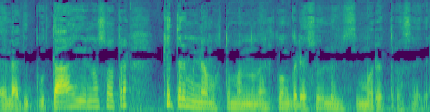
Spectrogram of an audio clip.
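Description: Light noise sits behind the woman's voice. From Honduras. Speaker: feminist activist; guest. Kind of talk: panel discussion. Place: studio.

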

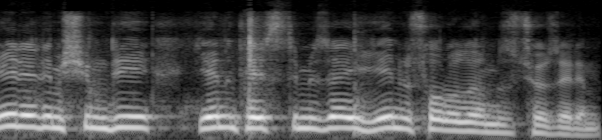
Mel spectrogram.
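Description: Lively intonation runs through this man's speech. His tone is dark and mellow. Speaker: primary school teacher. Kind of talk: tutorial. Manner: animated, explanatory with rhetorical questions.

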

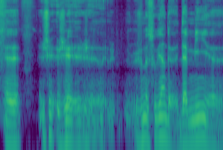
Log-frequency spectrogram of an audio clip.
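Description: A man speaks in a fairly low voice. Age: 70s. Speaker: novelist; guest. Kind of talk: interview. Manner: halting. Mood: reflective, serious topic of death. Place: studio. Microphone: lapel.

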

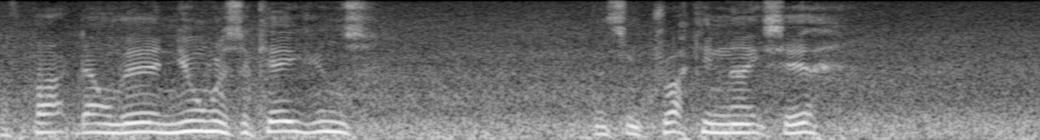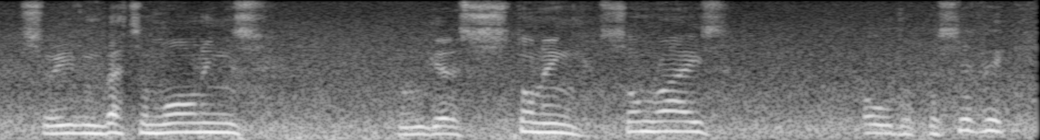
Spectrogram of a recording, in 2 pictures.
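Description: Over noticeable background noise in a dry sound with no echo, a man with a high pitch speaks at a moderate pace with fairly even intonation and long, frequent pauses. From Yorkshire. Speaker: photography vlogger; photographer vlogger. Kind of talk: casual vlog narration. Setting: outdoors on a windy beach. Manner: chatty, relaxed. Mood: relaxed, fond of place. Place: beach.

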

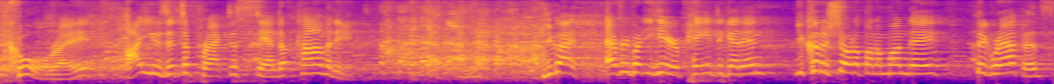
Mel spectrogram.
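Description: Over crowd noise in the background, a man with an American accent talks at a fairly slow pace in an extremely high pitch with ordinary pitch variation. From Michigan (Flint); Michigan. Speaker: stand-up comedian and local newspaper reporter; stand-up comedian, local newspaper reporter. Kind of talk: stand-up. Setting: stage with audience at a brewery. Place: bar. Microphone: handheld.

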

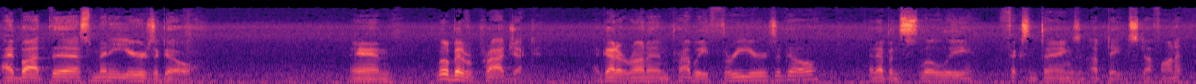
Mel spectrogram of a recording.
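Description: Over noticeable background noise, a man talks at a moderate pace with long, frequent pauses. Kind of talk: casual show-and-tell commentary. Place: garage. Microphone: phone near.

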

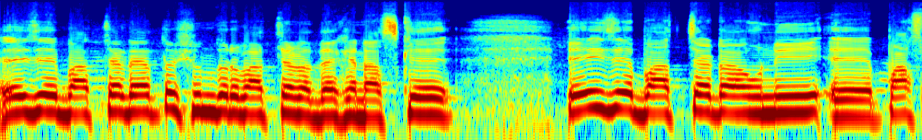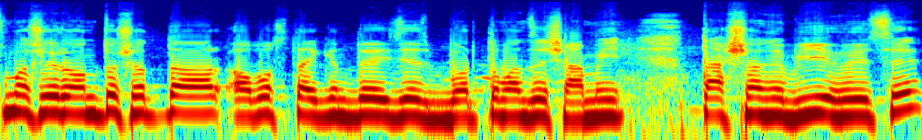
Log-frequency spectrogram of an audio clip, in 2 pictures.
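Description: A man speaks with high pitch and fairly even intonation. His loudness stays very even. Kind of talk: field report and interview.

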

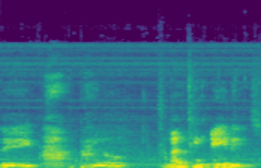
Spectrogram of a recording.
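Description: A man talks with ordinary pitch variation. Light background noise and audible room echo surround him. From China. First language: Chinese. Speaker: visiting ceramic artist. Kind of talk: lecture. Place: hall. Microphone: camera far.

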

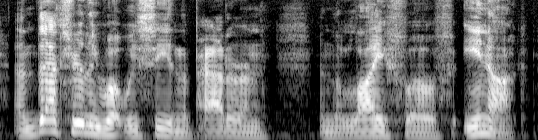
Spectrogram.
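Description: A man speaks at a moderate pace against a quiet background. The sound is dry, with no echo. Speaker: pastor or Bible teacher. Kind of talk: sermon. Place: home room. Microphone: phone near.

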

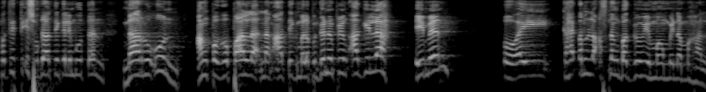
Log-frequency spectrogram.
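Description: A man speaks very fast in a raised, projected voice at an extremely high pitch. His tone is bright, sharp and animated, with ordinary pitch variation. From Philippines. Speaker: preacher. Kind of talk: sermon. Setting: church. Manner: animated, exhortative, call-and-response with congregation. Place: church. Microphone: handheld.

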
